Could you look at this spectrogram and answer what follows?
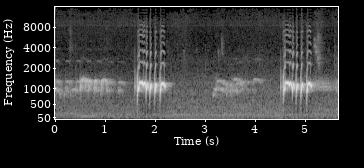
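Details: Local zebra dove singing steadily, played to encourage doves that have gone quiet: two strong bursts of fast, knocking coo notes three seconds apart, with gentle warbled coos rising softly in between.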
